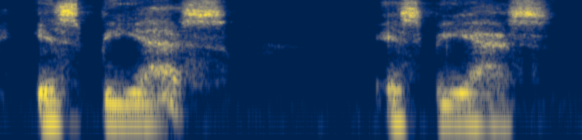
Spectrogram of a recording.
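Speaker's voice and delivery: hushed, secretive, confiding whisper. Retelling a woman in a TikTok video asked about Juneteenth, retelling a whisper. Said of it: "And then she whispers".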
